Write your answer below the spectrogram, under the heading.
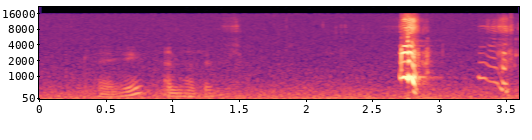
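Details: Bowzer, a pet dog being trained to bark for a piece of chicken held above him, gives faint soft whimpers, then one sharp loud bark near the end and a shorter yelp after it; a trainer's voice is heard.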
